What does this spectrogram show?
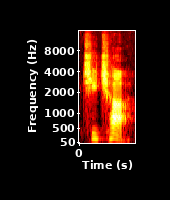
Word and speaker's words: chicha: Carolina is saying both should be pronounced chicha. Carolina, is that the right pronunciation, chicha?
